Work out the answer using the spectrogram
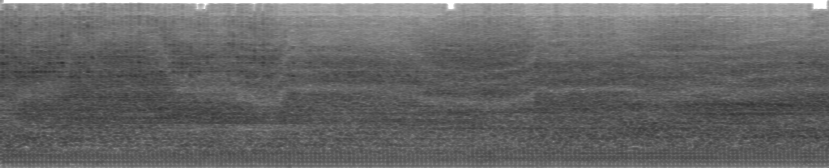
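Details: Cheap Chinese mid-size gas generator on first start: steady fast drone with a raspy, puffing edge over the engine note, an exhaust leak; fresh oil also seen leaking from the engine bottom.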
